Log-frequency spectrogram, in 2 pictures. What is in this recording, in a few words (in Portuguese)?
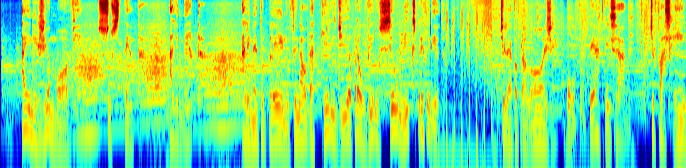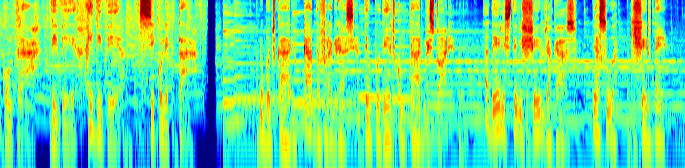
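Deep Voice Grave Classico, Locução Publicitária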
